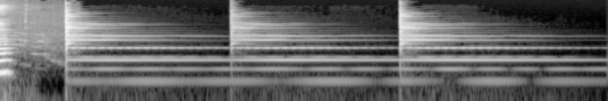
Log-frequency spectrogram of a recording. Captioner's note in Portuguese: O relógio marca a passagem da hora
